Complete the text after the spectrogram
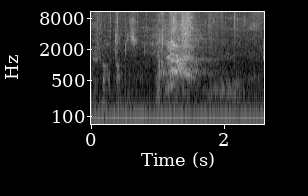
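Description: A monster growls harshly close by.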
